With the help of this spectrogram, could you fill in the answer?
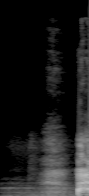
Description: sneezes are so funny and may have just invented a new way to sneeze during his live 😭💜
